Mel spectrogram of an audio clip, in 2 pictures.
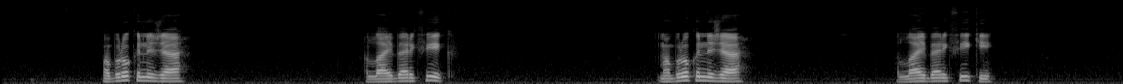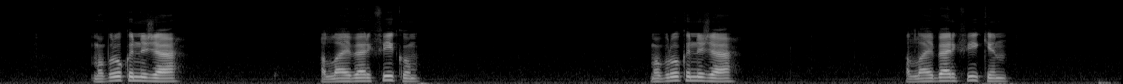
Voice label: greeting graduation, arabic, ly

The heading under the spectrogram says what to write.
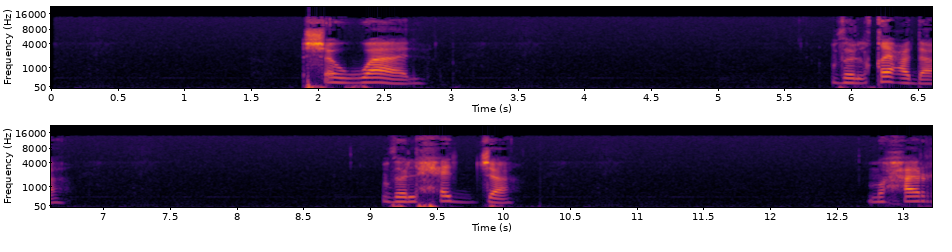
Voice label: islamicmonths, arabic

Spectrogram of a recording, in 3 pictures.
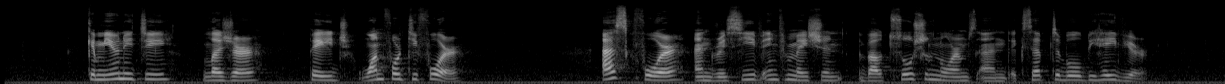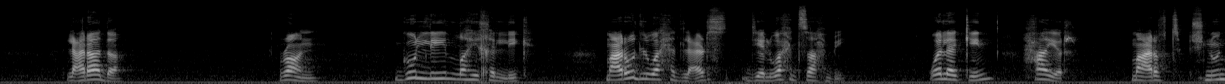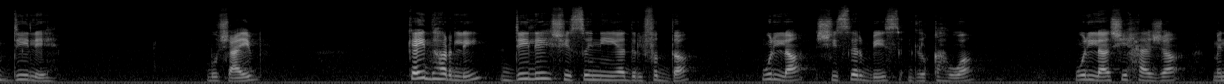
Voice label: dialogue, Arabic, North African, Moroccan

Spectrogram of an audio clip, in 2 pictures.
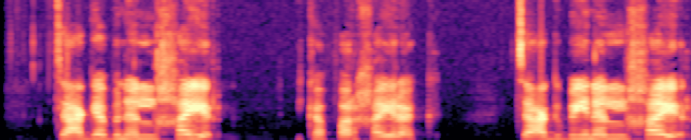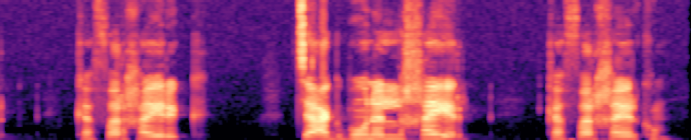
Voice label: "greeting farewell", arabic

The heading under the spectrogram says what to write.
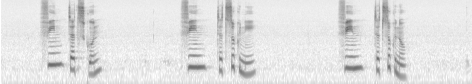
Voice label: where do u live, arabic, ma

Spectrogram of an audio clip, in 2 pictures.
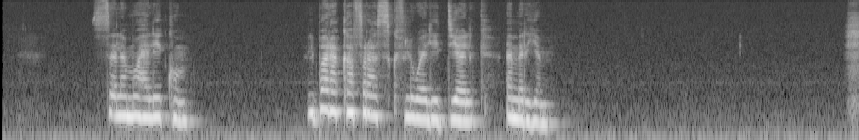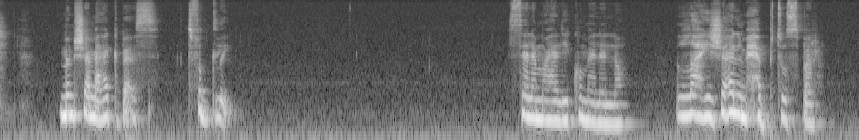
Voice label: Moroccan Arabic dialogue; visit

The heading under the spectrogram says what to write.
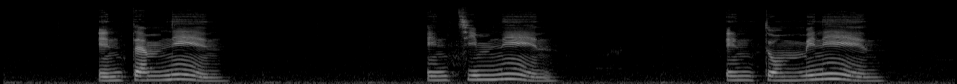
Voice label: where r from, arabic

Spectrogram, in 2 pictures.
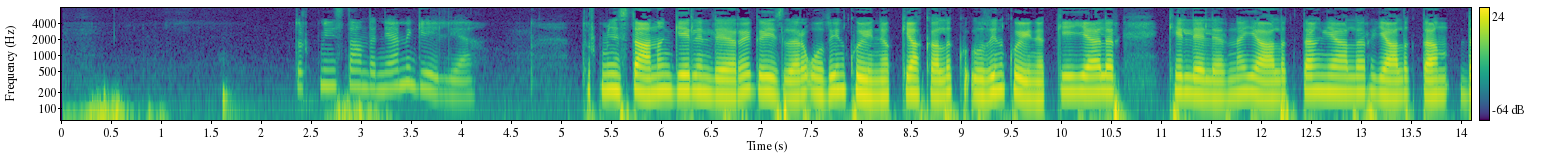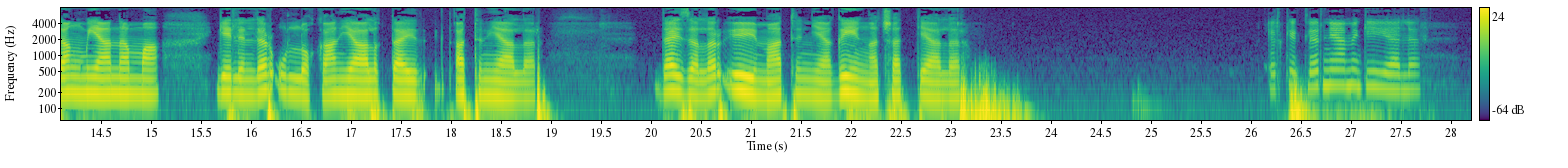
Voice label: dialogue clothes, turkmen

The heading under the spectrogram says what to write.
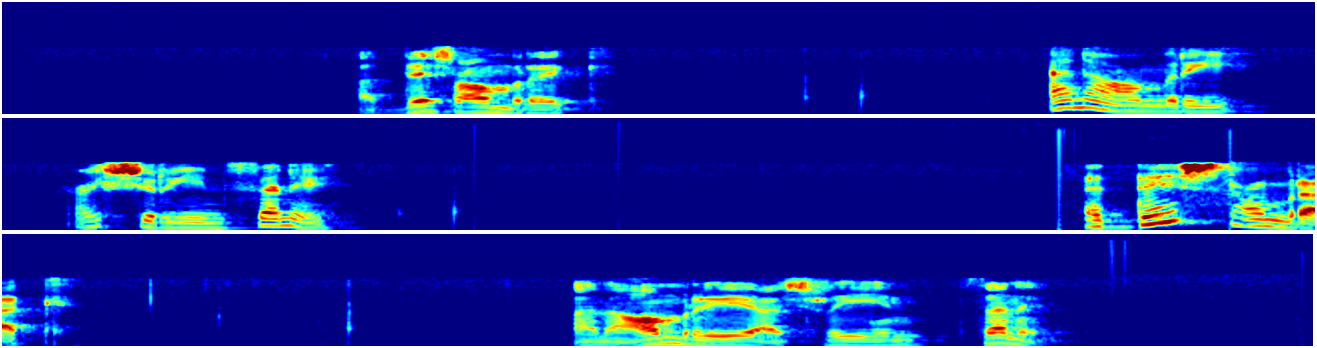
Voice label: how old are you, arabic

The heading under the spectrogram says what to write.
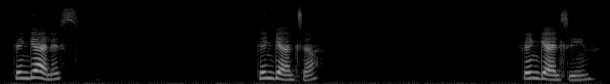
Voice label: where do u live, arabic, ye

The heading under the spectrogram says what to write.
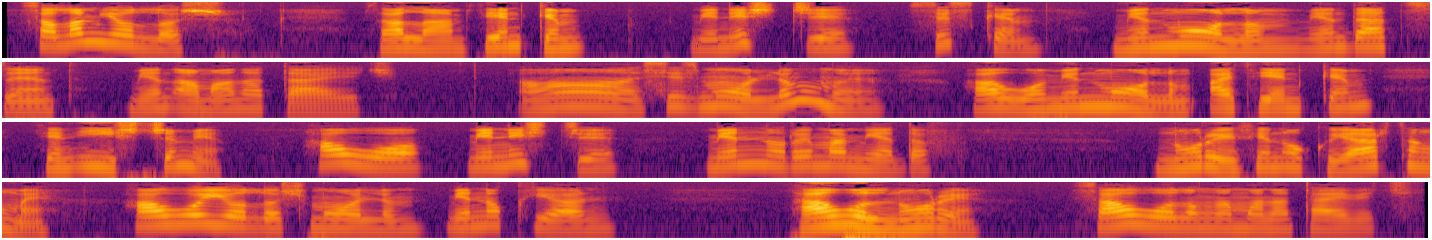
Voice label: dialogue, turkmen

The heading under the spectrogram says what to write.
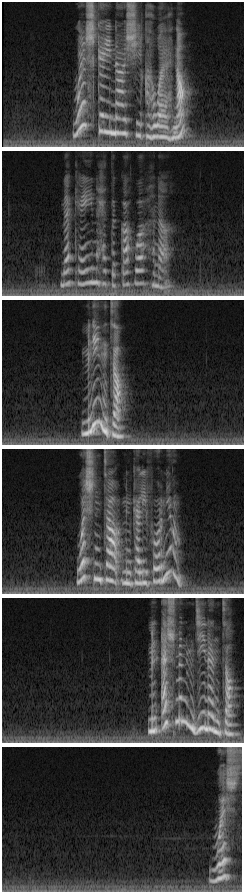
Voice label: prompts, Moroccan Arabic

